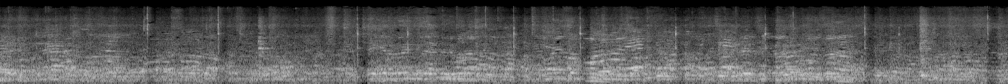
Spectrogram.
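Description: A knife scrapes scales off a fish with quick rasping strokes.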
